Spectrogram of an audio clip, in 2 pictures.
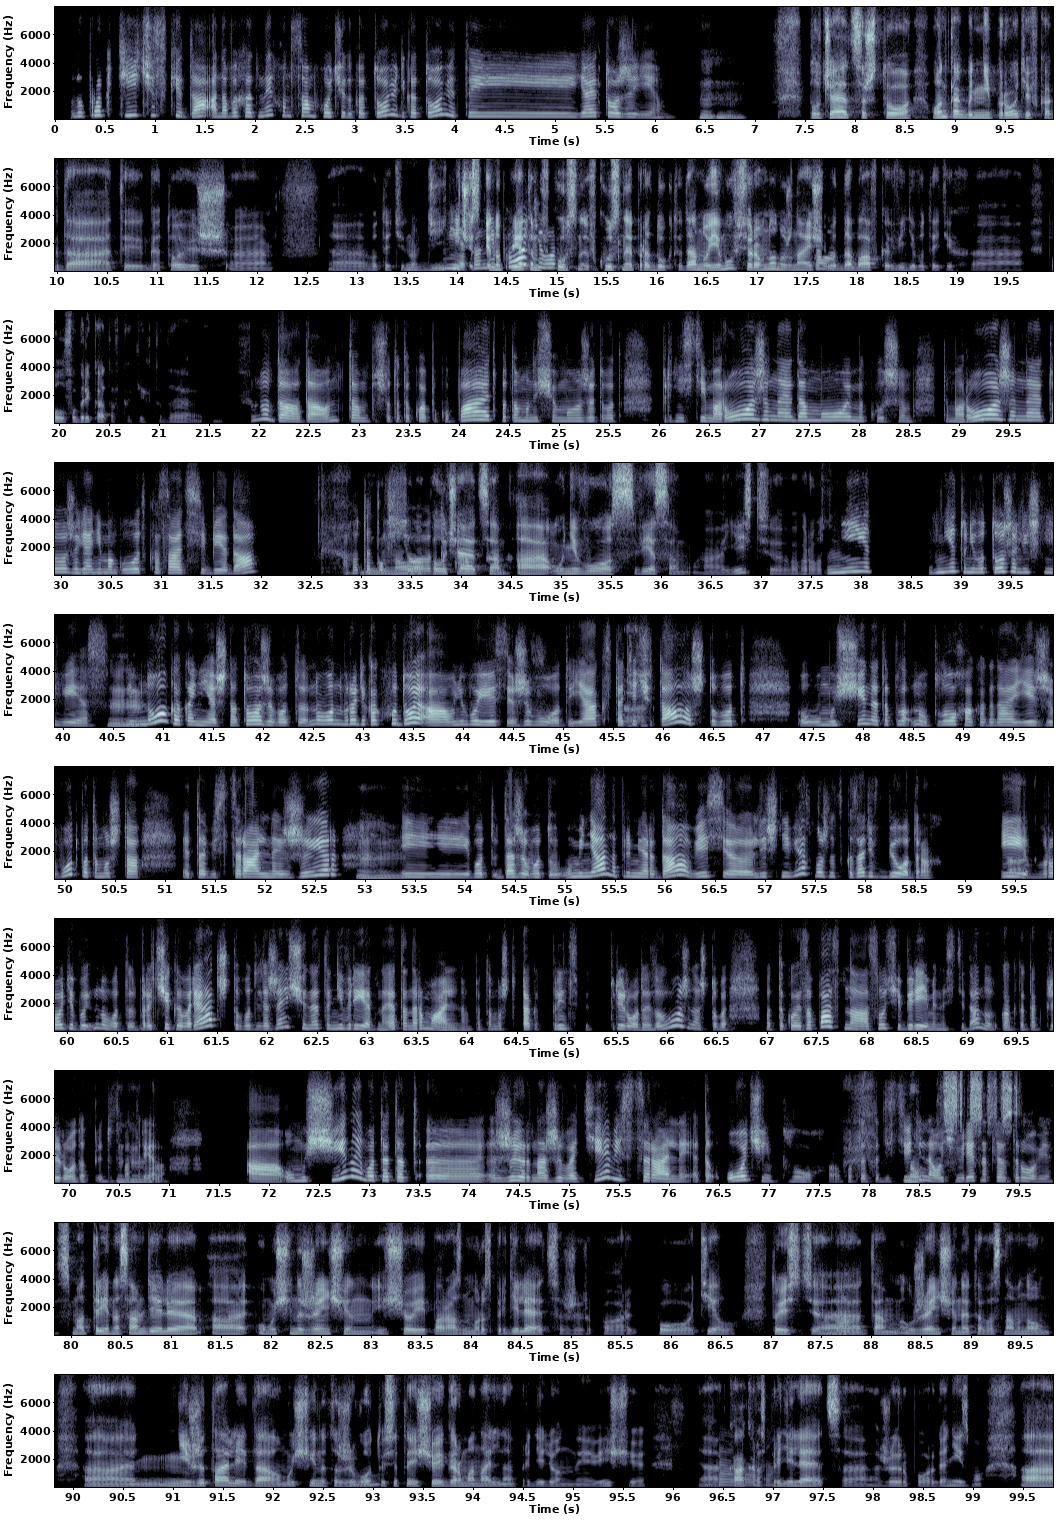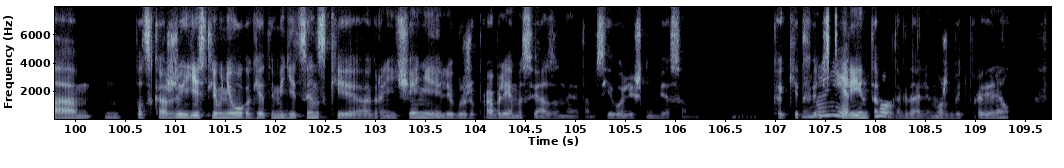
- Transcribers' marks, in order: tapping; other background noise
- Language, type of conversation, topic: Russian, advice, Как решить конфликт с партнёром из-за разных пищевых привычек?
